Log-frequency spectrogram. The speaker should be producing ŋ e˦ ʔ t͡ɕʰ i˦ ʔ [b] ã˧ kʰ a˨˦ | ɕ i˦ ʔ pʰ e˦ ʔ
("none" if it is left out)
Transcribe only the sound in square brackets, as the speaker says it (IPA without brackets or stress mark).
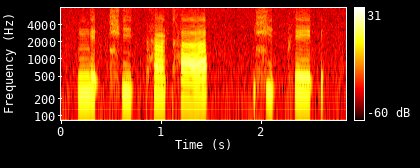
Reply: pʰ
